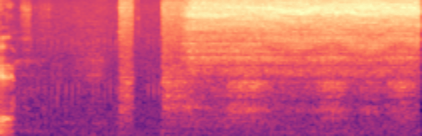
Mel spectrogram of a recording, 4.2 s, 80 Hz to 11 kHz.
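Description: Badger Sotar 2020 airbrush spraying paint with its needle opened full bore: a brief puff of air a little after one second in, then a steady high hiss of continuous spraying from about two seconds in.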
